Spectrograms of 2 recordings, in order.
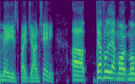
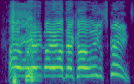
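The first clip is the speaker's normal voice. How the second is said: mock screaming voice, pitched higher; 11 semitones higher, 4 dB louder than usual. Retelling hearing John Chaney down a hallway: imitating John Chaney screaming. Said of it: "screaming and yelling".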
